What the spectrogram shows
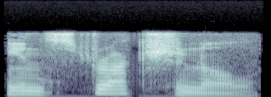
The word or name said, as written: instructional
